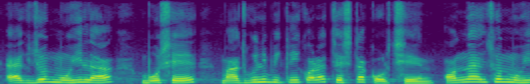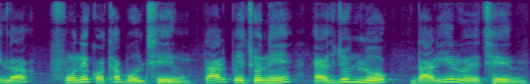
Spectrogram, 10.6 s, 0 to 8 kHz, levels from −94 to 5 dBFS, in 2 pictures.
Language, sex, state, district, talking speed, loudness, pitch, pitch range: Bengali, male, West Bengal, Jalpaiguri, 120 wpm, -14 LUFS, 200 Hz, 175-225 Hz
